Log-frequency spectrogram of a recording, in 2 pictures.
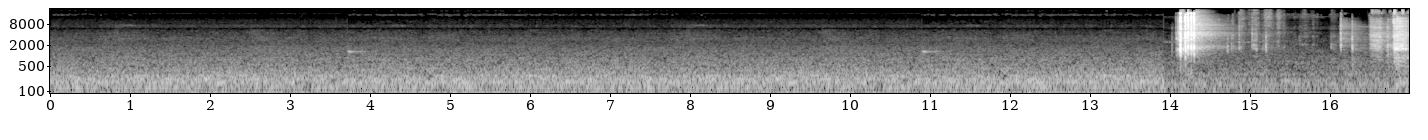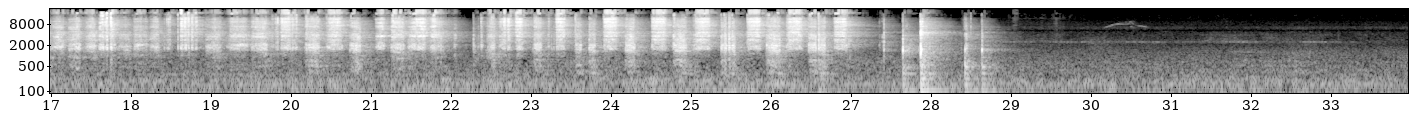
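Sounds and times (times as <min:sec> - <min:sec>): sharp click: 0:14.0 - 0:15.4
quick scraping strokes: 0:16.0 - 0:27.6.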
